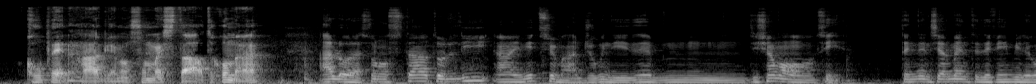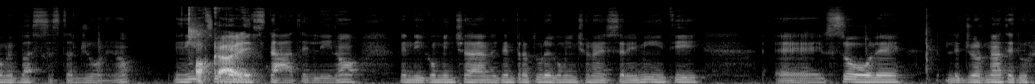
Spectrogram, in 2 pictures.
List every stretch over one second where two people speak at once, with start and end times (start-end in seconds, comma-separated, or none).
none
